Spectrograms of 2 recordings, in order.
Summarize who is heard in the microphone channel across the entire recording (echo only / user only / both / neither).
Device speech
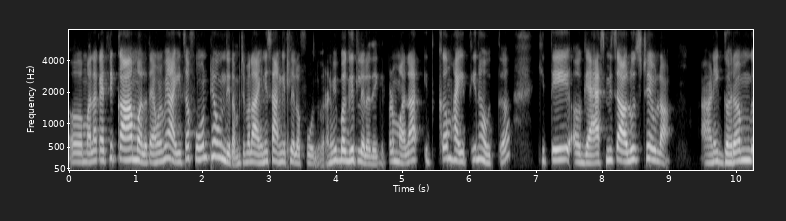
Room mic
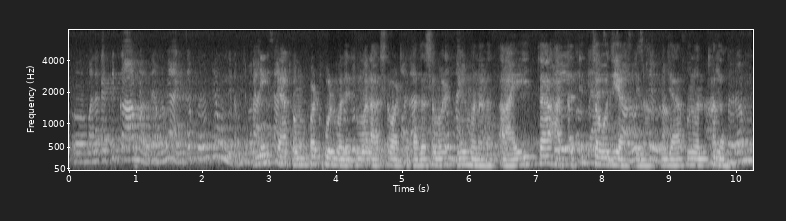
both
